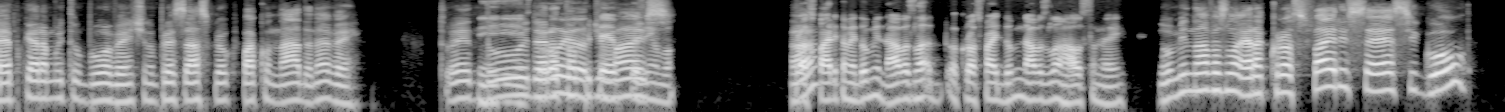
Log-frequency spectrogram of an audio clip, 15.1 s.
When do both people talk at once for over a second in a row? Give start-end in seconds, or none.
4.8-6.7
